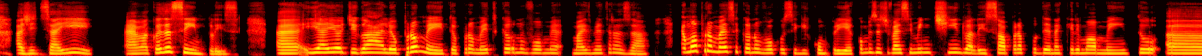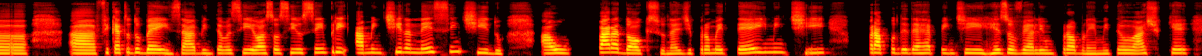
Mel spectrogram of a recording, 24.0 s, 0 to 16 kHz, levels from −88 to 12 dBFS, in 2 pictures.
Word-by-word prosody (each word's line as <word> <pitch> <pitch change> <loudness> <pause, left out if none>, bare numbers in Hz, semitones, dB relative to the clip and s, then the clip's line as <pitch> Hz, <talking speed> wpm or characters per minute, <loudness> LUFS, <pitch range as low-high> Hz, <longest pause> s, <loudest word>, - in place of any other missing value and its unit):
a 205 - +3
gente 190 -4 -3
sair?" 210 +1 +1 0.3
É 190 0 +4
uma 205 +1 0
coisa 245 +7 +5
simples. 180 - 0 0.4
Eh, 205 +1 +5
e 245 +2 0
aí 260 +1 +4
eu 275 0 +6
digo: 245 -1 0
"Ah, 255 -1 +4
lhe 240 -1 +3
eu 230 - +3
prometo, 245 - +3
eu 205 - -2
prometo 225 -1 -4
que 255 - -2
eu 250 - +1
não 245 0 -6
vou 225 0 -3
me 225 0 -5
mais 205 0 -1
me 220 - -3
atrasar." 195 -8 -5 0.3
É - - +2
uma 335 +4 +6
promessa 305 -4 +2
que 280 - -6
eu - - +2
não 255 -2 -2
vou 225 - -1
conseguir 215 -3 -8
cumprir, 195 -2 -2
é - - -3
como 245 +4 -6
se 260 - -1
eu - - -1
estivesse 235 0 0
mentindo 255 0 -1
ali 210 -2 -1
só 225 +2 +2
pra 230 +1 -2
poder, 230 -1 -3
naquele 220 +1 -3
momento, 215 +1 -1
ah 205 -1 +2 0.4
ah, 205 -1 +5
ficar 240 +1 +3
tudo 255 0 -3
bem, 225 -3 +3
sabe? 205 +2 0
Então, 205 +2 -4
assim, 210 +2 -3
eu 215 -1 +3
associo 220 +2 -1
sempre 255 +3 -1
a 235 - +6
mentira 245 +3 -2
nesse 260 +4 -2
sentido, 245 - -3 0.4
ao 215 +1 +2 0.3
paradoxo, 215 -7 +5
né, 190 +1 -3
de 200 +1 -5
prometer 220 +3 -1
e 270 - -3
mentir 245 -3 -4 0.4
pra 245 -1 +6
poder, 235 -1 -4
de 225 -1 0
repente, 220 0 -3
resolver 215 +1 0
ali 205 0 -1
um 200 -1 -5
problema. 190 -4 -2
Então, 210 +3 -3
eu 205 - +1
acho 205 +2 0
que, 225 -1 -2
225 Hz, 200 wpm, -23 LUFS, 205-245 Hz, 0.4 s, eu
